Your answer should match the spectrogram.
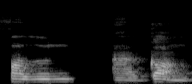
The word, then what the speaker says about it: Falun Gong: chinese spiritual discipline in the buddhist tradition it's pronounced falun gong and it consists of moral teachings a meditation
